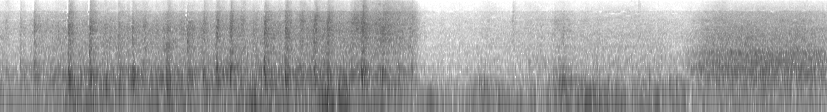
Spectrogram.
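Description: A moving train rattles and clatters over the rails in a steady rhythmic clickety-clack, loud and close, then drops to a softer rumble midway before swelling again; no voices.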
